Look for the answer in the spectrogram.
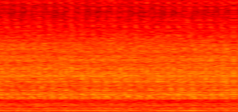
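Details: Petrol engine idling after a belt-conditioner spray: a steady, even hiss and low hum with the belt squeal gone; it had squeaked right after starting before the spray.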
